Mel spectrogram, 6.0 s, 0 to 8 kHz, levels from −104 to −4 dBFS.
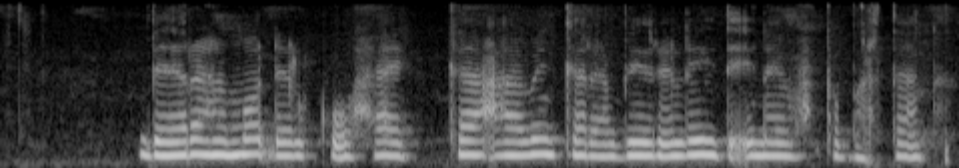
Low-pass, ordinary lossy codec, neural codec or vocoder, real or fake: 7.2 kHz; none; vocoder, 22.05 kHz, 80 mel bands, WaveNeXt; fake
